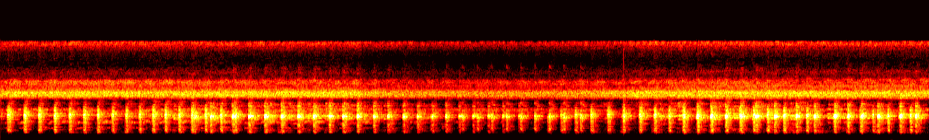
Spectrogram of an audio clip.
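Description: A frog calling in a rapid, even pulsing trill, about eight or nine pulses a second, with a steady high insect drone behind it.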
